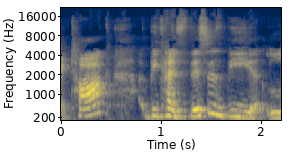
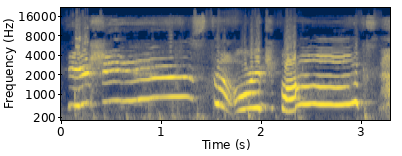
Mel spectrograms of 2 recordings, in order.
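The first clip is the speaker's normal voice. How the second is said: much higher and louder, voice breaking; excited shout; 7 dB louder, slower than usual. Real, not acted. Vlogger revealing her dream bag's box, shouting tearfully. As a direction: cry out the reveal, close to tears.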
